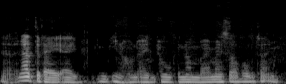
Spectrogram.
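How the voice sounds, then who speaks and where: The voice is somewhat breathy, with a dark, mellow tone. The words come out mumbled. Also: man. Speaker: card opening video creator. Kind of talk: casual pack-opening commentary. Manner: mumbling.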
